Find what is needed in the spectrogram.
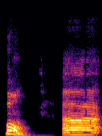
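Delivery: usual speaking voice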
